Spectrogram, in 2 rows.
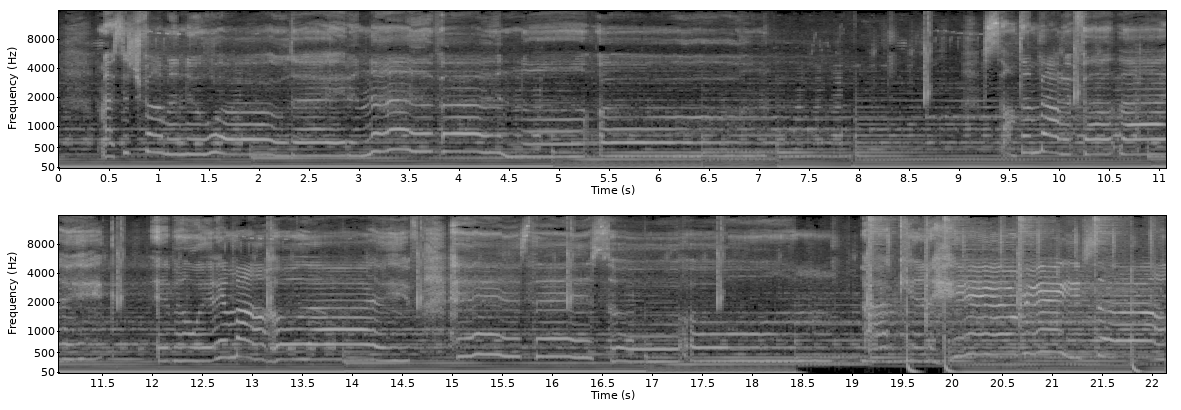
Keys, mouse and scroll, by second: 0.5-0.8 alt+scroll down 1, 0.9 click, 1.6-1.9 alt+scroll up 1, 2.2 alt+scroll up 1, 2.7 click, 5.4-6.3 alt+scroll down 1, 6.7 alt+scroll up 1, 6.8 click, 7.2 alt+scroll down 1, 7.6 click, 8.5-8.9 alt+scroll up 1, 9.0 click, 11.8 alt+scroll up 1, 12.2 alt+scroll down 1, 13.7 alt+scroll down 1, 13.9-16.7 drag, 17.1-18.0 alt+scroll down 2, 18.3-20.0 alt+shift+drag, 21.4-22.1 drag.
